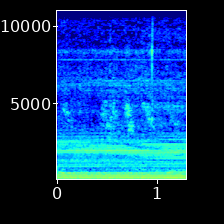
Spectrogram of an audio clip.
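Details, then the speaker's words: Sewerin Variotec 8 tracer-gas leak detector, several years old, just switched on; built-in gas-sniffing pump runs with steady even hum at one fixed pitch, no surging or rattles, reading 0 ppm; normal pump running. "Donc là on on entend la pompe. Il est donc comment dire ? Il y a une petite pompe qui est intégrée pour venir renifler le gaz."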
